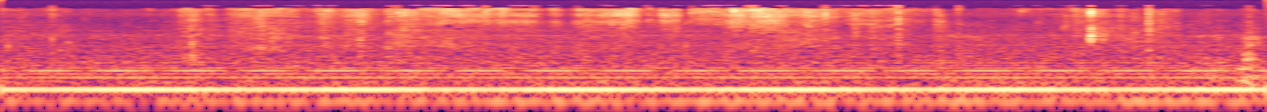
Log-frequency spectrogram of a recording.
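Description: A steady low hum, with a fainter tone above it that pulses about twice a second.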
